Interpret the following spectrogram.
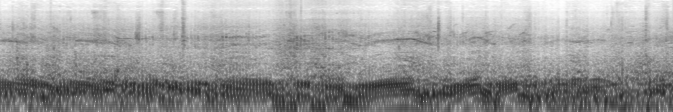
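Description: A motor vehicle engine running close by, a steady low rumble with faint voices above it.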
